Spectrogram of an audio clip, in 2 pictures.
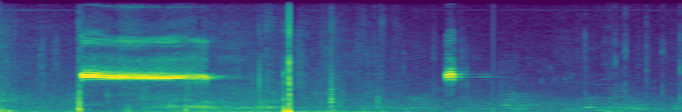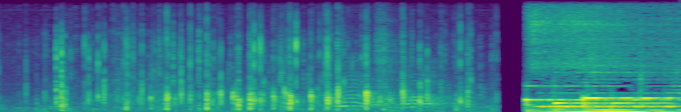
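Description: Referee's whistle blowing full time: one long blast near the start and a short blast a couple of seconds later, over players' voices. Clapping follows midway, and a music jingle starts near the end.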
